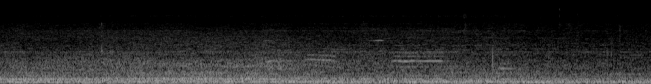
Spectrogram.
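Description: Shopping cart being pushed along a store aisle: its wheels roll with a steady, rough low rumble.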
